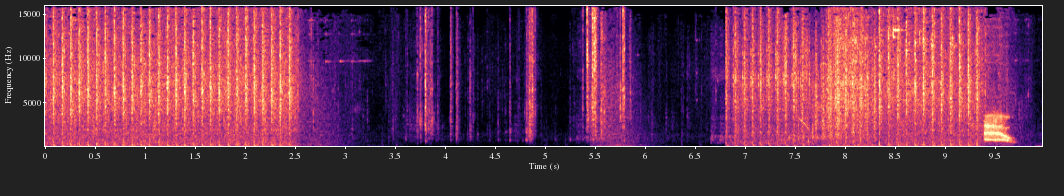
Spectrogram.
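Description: Automatic gunfire in the video game Rainbow Six Siege: two long bursts of rapid shots separated by a quieter stretch of scattered sounds, with a voice talking during the firefight.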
